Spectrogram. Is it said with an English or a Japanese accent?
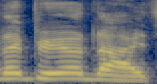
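English. It is said in a plain English accent.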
